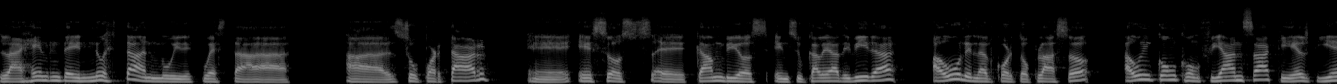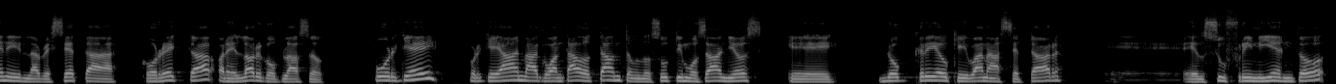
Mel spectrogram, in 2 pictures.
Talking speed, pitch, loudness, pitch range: 125 wpm, 155 Hz, -34 LUFS, 130-175 Hz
